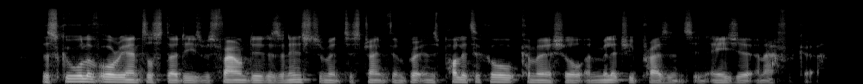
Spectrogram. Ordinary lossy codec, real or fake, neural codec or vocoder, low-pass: none; real; none; 14.4 kHz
